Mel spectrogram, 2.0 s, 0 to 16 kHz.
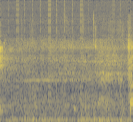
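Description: Low, steady rumble of a formation of six Pilatus PC-9 turboprop trainers flying overhead.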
